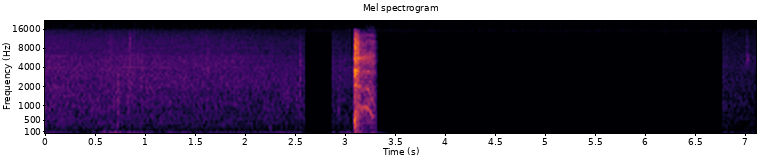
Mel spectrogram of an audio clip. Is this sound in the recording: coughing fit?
yes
